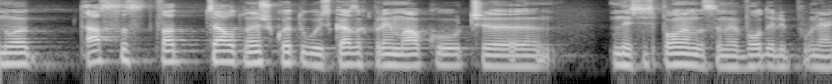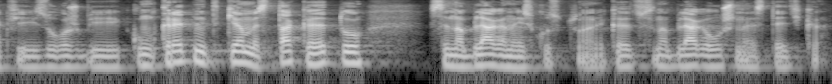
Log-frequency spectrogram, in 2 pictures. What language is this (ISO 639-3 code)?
bul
